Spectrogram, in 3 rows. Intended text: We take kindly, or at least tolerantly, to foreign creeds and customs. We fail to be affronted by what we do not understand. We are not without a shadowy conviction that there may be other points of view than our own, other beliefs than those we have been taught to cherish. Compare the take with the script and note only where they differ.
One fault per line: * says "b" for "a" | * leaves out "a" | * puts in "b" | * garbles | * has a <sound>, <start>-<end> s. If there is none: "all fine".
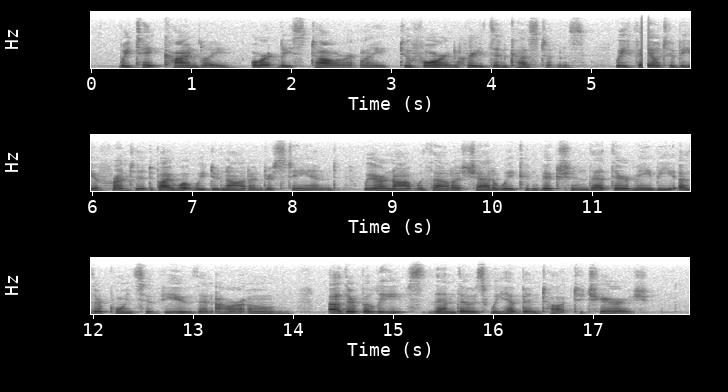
* has a dropout, 5.5-5.6 s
